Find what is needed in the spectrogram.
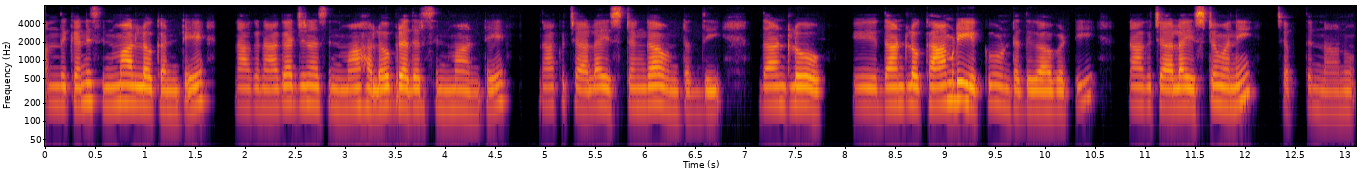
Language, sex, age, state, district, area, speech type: Telugu, female, 30-45, Andhra Pradesh, Nellore, urban, spontaneous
